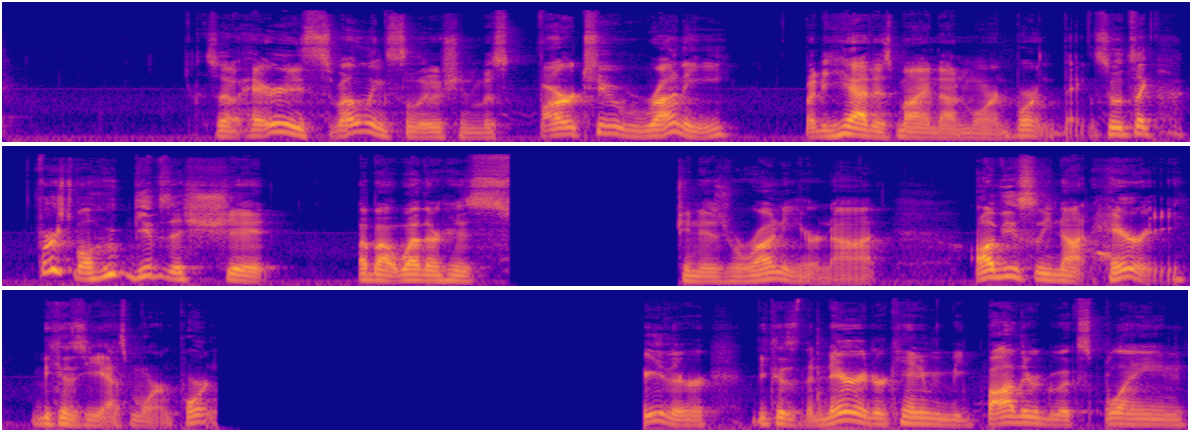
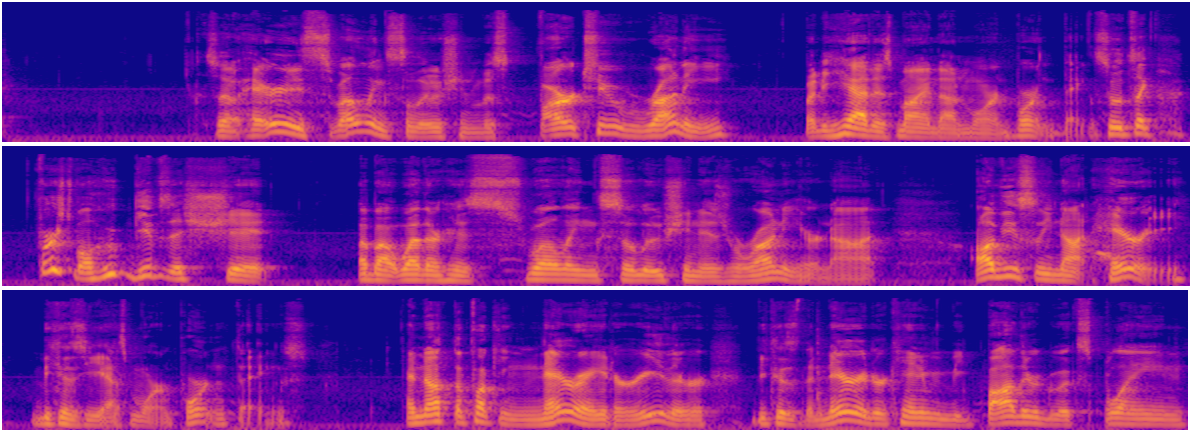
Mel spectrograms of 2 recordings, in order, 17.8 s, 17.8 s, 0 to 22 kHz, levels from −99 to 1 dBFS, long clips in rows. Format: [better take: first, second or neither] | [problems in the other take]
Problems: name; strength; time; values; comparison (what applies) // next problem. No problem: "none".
second | audio cutting out; at 8.5 s for 1 s and at 13 s for 2 s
